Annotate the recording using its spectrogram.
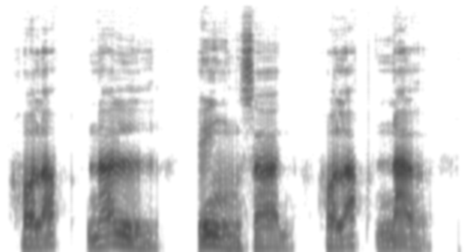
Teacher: Di sana kita rasakan alif lamnya jelas, yaitu alif lam qamariyah.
